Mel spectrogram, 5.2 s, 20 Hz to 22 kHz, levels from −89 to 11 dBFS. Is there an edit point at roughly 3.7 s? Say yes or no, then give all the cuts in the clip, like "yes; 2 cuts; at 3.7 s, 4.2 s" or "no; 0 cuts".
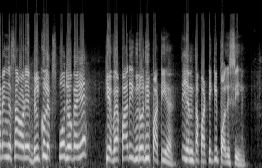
yes; 1 cut; at 3.7 s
